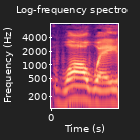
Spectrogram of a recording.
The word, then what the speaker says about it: Huawei: Huawei is how you say it,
